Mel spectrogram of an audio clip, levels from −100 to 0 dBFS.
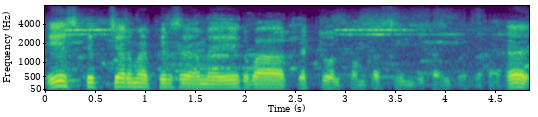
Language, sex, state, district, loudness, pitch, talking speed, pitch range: Hindi, male, Bihar, Samastipur, -17 LUFS, 125 Hz, 200 wpm, 110-135 Hz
